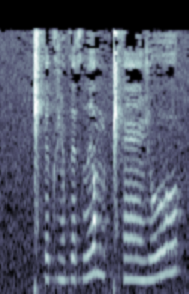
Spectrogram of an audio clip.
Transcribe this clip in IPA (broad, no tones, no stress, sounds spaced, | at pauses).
ǁʰ ɪː t ʒ ẽ t ɪː s ð i ɐ̯ m ø ǁʰ ẽː ʒ ʊː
